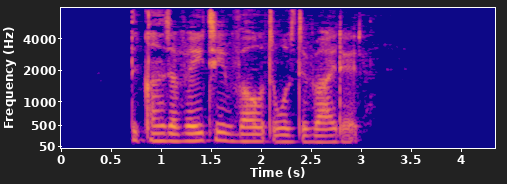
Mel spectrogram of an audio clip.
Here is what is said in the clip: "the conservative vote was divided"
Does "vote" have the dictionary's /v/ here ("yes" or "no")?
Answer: yes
